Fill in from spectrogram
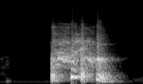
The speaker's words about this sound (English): I needed a cough, but I was getting through my explanation before I did. You powered through like a true professional.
